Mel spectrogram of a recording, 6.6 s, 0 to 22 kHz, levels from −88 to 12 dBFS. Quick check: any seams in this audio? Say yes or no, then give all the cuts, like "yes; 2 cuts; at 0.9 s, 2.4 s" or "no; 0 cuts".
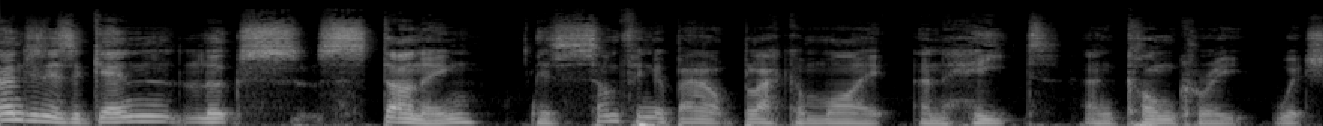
yes; 1 cut; at 5.3 s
